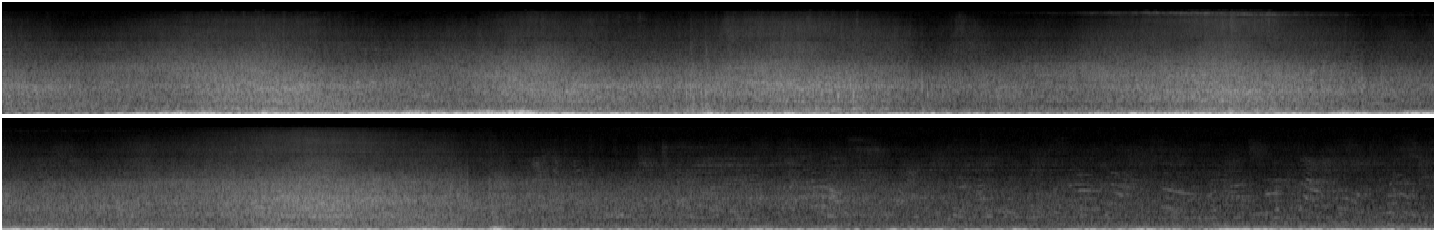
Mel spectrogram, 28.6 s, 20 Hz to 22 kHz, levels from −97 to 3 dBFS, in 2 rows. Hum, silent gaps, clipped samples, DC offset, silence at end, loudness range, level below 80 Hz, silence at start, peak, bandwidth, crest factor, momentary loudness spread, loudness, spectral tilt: none; none; under 0.1%; under 0.1%; 0.05 s; 17 LU; -32 dBFS; 0 s; -8 dBFS; 5.2 kHz; 20 dB; 17 LU; -40 LUFS; -5.5 dB/octave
